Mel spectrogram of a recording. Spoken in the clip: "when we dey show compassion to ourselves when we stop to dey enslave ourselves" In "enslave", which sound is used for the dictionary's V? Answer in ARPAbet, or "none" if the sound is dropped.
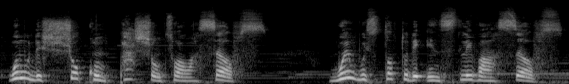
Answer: V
